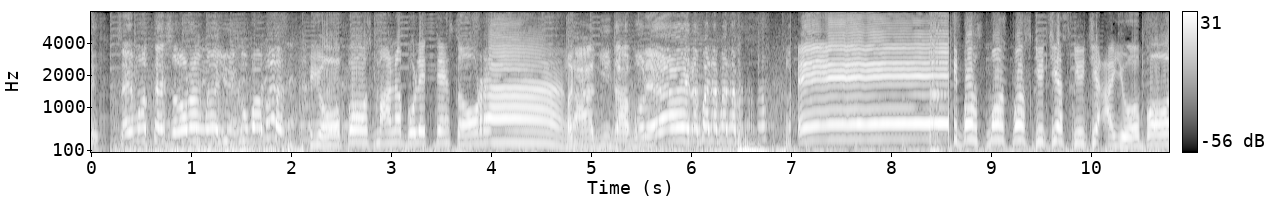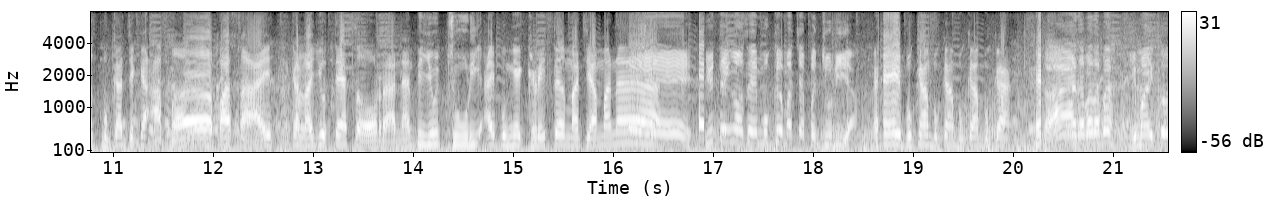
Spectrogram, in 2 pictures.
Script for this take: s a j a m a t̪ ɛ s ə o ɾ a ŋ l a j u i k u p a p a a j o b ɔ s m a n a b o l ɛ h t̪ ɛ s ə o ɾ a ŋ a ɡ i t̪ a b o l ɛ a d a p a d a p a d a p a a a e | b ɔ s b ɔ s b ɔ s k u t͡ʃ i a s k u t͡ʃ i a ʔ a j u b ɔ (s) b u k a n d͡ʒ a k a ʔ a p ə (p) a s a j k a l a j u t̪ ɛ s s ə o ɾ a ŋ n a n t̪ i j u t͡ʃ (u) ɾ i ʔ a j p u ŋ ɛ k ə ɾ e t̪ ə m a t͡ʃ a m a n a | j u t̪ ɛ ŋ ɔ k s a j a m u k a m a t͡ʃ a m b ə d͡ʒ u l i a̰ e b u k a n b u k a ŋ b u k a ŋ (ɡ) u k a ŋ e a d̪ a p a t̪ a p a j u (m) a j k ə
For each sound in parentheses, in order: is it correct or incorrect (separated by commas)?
correct, correct, correct, incorrect, correct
